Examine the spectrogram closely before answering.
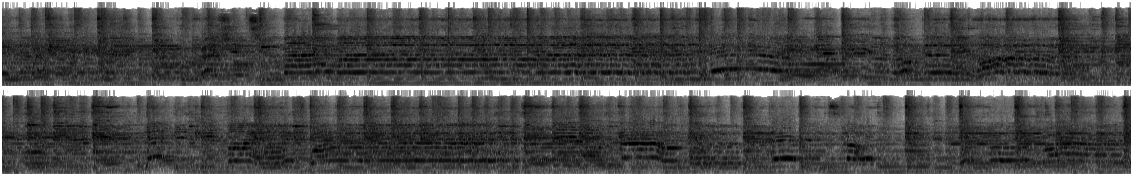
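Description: Live acoustic band music: acoustic guitars strumming over an electric bass guitar, with a man singing a melody of held, wavering notes.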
